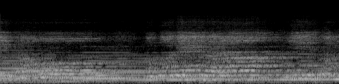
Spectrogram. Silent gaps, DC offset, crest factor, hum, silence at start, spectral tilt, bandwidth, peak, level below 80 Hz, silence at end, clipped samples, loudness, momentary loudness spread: none; under 0.1%; 12 dB; none; 0 s; -6 dB/octave; 10.5 kHz; -14 dBFS; -58 dBFS; 0 s; under 0.1%; -26 LUFS; 4 LU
